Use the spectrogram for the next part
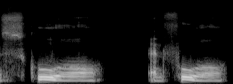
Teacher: if the l is at the end of a syllable it's going to be the half l or the dark l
